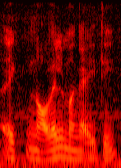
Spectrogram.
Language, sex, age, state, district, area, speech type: Urdu, male, 18-30, Uttar Pradesh, Shahjahanpur, urban, spontaneous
